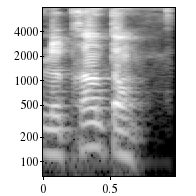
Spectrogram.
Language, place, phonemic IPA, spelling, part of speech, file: French, Paris, /pʁɛ̃.tɑ̃/, printemps, noun, Fr-printemps.ogg
- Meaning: spring (season)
